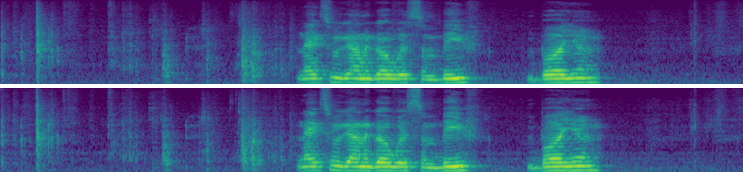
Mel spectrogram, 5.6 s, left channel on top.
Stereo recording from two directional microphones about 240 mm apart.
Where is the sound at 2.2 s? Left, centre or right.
Right.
